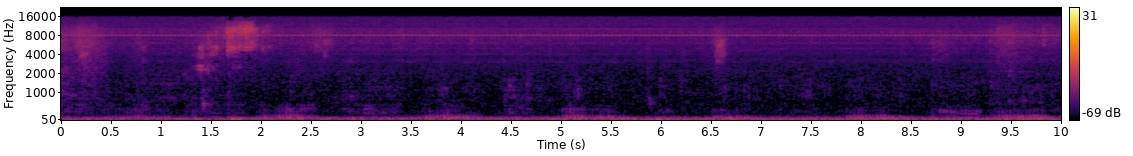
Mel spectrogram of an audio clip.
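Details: Female rescue cat purring indoors in the evening while being petted; a steady deep rumbling purr swells and eases in slow breath cycles about every second and a half, with faint rustling and soft handling sounds.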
